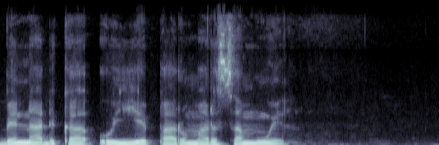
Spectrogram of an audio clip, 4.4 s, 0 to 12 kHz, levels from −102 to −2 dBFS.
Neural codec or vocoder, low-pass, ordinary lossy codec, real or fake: none; 10.8 kHz; Opus, 32 kbps; real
